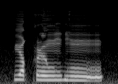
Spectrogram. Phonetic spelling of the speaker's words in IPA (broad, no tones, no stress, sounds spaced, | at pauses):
y q ɭ ũ ɡ ũ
